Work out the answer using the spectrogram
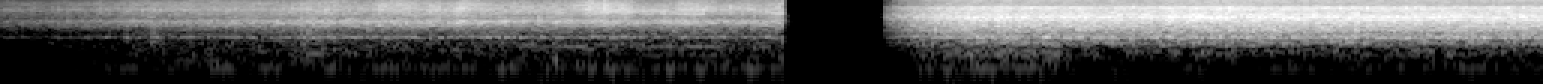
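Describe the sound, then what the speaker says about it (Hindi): Minced meat (keema) frying in hot oil with garlic and ginger gives a steady, loud sizzle that runs alone for over two seconds, drops out briefly, then returns even stronger and denser. "और इसको इतना फ्राई करूंगी कि कीमे का पानी खुश्क हो जाए।"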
